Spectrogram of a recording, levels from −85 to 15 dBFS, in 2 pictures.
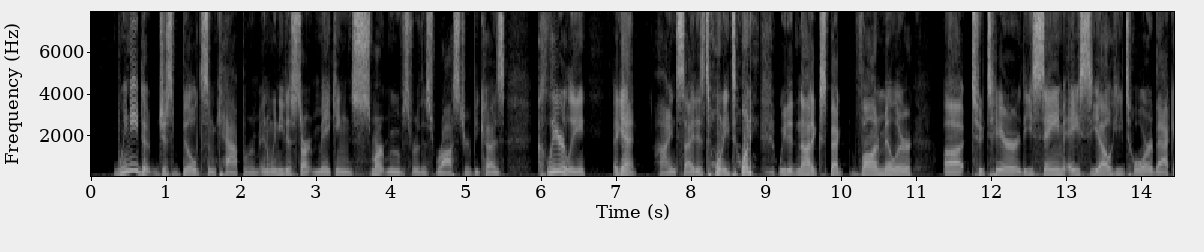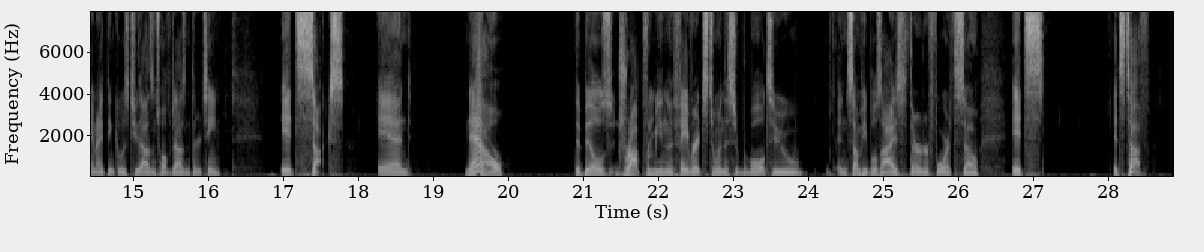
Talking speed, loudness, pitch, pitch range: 155 wpm, -24 LUFS, 140 Hz, 115-160 Hz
